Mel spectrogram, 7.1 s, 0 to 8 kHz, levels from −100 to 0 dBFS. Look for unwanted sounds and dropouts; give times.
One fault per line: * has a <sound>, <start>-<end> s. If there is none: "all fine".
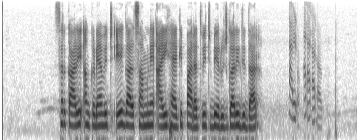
* has a chirp, 5.8-6.5 s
